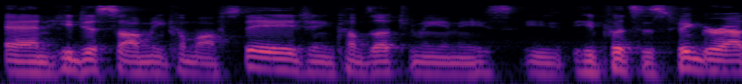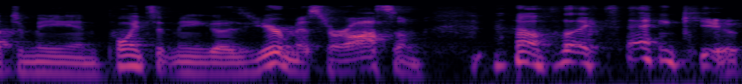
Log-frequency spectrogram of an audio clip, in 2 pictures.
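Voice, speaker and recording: Very fast speech with ordinary pitch variation, in an American accent. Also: man. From United States. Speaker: motivational speaker. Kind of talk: podcast interview. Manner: high-energy; animated.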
